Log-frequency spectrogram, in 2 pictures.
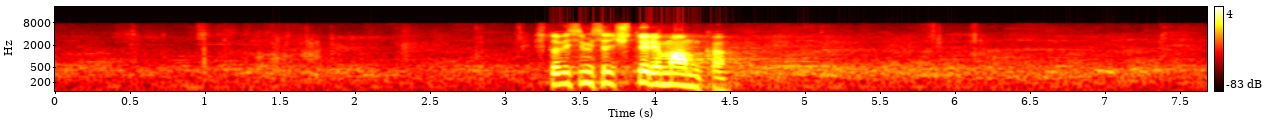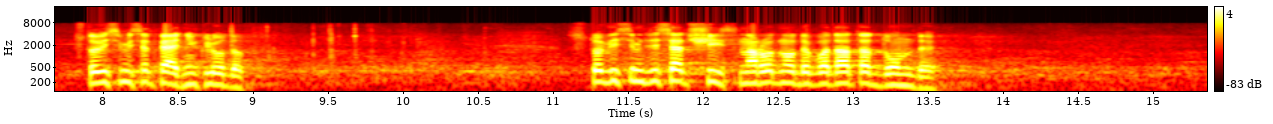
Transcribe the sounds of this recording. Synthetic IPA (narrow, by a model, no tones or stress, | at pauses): st̪ovʲisʲɪmʲdʲɪsʲat̪̚t͡ɕɪ̥t̪ɪɾʲɪmamkɐ | st̪ovʲisʲɪmʲdʲɪsʲat̪pʲæt̪ʲnʲɪklʲud̪ɐf | st̪oʋʲɪsʲɪmdʲɪsʲat̪ʂisʲtʲnɐɾo̞d̪nəvəd̪ɨpʊt̪at̪ɐd̪und̪ɨ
